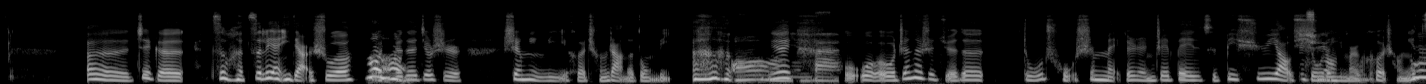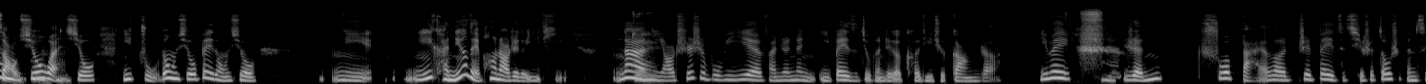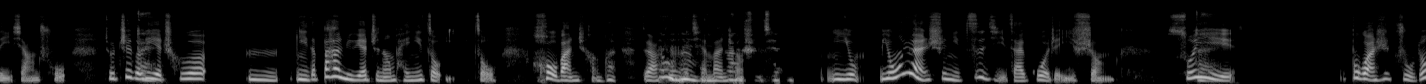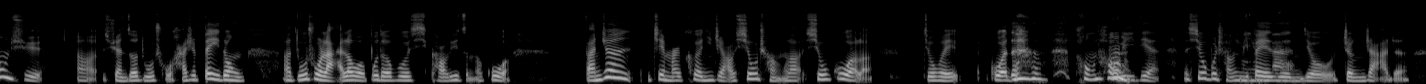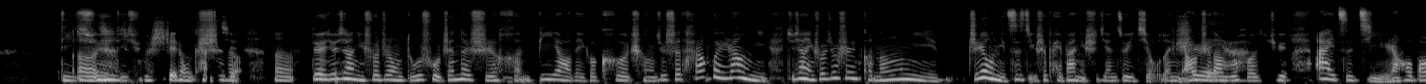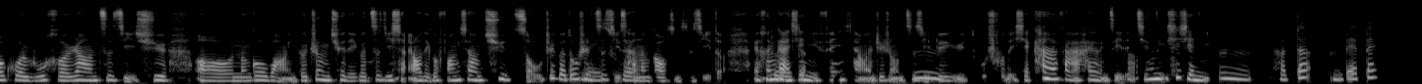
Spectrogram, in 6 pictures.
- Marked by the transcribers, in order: laughing while speaking: "自我"; chuckle; laughing while speaking: "过得"; laughing while speaking: "就是 就是这种感觉"
- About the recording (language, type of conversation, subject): Chinese, podcast, 你有没有一段独处却很充实的时光？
